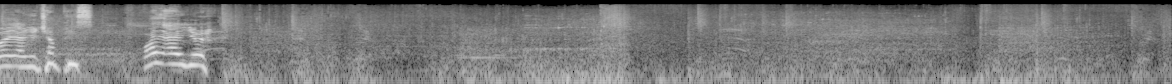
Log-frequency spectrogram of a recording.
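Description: Fiery blasts burst with loud bangs.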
